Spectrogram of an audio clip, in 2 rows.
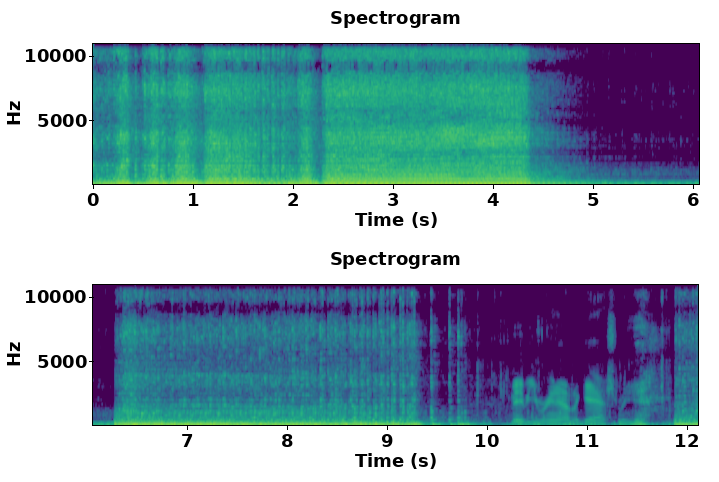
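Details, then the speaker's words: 1973 Plymouth Barracuda after carburetor swap: engine pulls, then revs sag flat on transition before recovering; bog on acceleration, rear accelerator pump suspected, not confirmed. "I think the back to I think the rear accelerator pump shot."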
